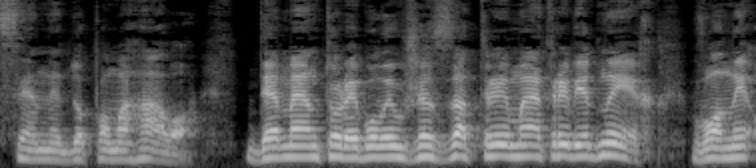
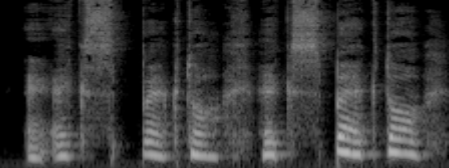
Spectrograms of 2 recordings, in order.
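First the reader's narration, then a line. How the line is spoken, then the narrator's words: Whispering. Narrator (Ukrainian): шепотіла поруч Герміона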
